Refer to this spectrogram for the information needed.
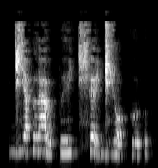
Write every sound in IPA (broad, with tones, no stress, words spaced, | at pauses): d͡ʑä˦ʔla̰˦˨ʊ̯pe˦ t͡ɕʰɛ̰˦˨ d͡ʑɔ̰˦˨kʊ˦ʔ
